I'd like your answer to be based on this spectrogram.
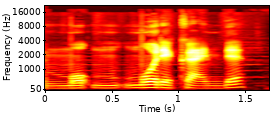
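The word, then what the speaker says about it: Morecambe: Это клуб Морком. Сложно так пишется по-английски. Морекамбе, Морекамбе, да, такое. Вот, ну, вроде Морком произносится.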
